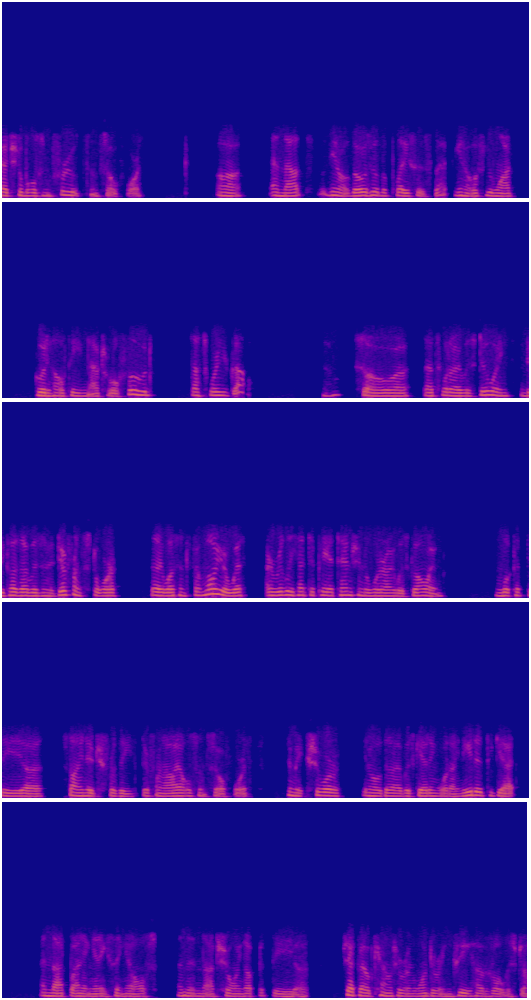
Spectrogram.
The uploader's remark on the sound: qualification from the 100 Pounders Phone Meeting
